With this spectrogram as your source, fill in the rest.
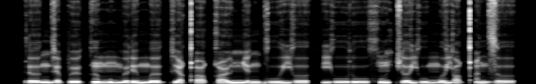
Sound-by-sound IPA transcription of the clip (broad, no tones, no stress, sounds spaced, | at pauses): ɾ əː ŋ ɡ ɛ p ø k ə̃ m ũ m ø ɾ ɪ m əː k ɪ qʼ u q ø ɲ ɛ ŋ ɡ uː j ɤ | j uː ɾ uː x ũ c əː j uː m ɤ j ɒ qʼ ə̃ n z ɤ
